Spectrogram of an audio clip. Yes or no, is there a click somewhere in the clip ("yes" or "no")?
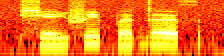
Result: no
